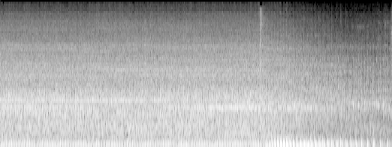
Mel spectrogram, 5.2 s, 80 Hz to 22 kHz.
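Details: New Honda EU3000is inverter generator, first start on its already-charged battery: smooth, even hum and steady low drone with a brief surge as it settles. Sounds healthy.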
